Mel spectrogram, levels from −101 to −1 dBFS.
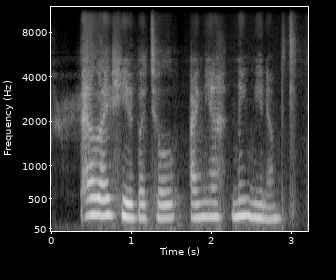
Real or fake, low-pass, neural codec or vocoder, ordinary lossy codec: fake; 10.8 kHz; codec, 16 kHz in and 24 kHz out, 0.6 kbps, FocalCodec, streaming, 4096 codes; Opus, 64 kbps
